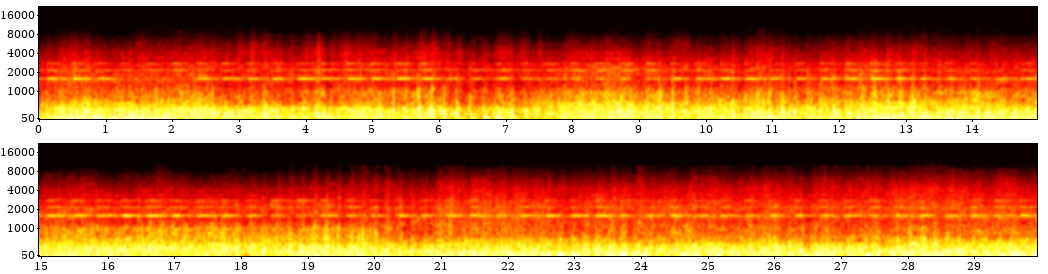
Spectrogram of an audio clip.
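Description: Freight train of mixed boxcars and tank cars rolling past at speed: a steady rumble with the clickety-clack of its wheels over the rail joints. Over it, a high steady ringing from the grade crossing's warning bell, fainter in the middle and stronger again near the end.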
